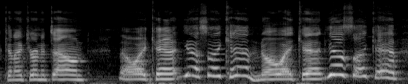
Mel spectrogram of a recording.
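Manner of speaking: high, squeaky back-and-forth waffling; dithering voice. Retold or imitated. Mocking a man torn over a prostitute in a squeaky voice. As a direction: swing between yes and no in a silly high voice.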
